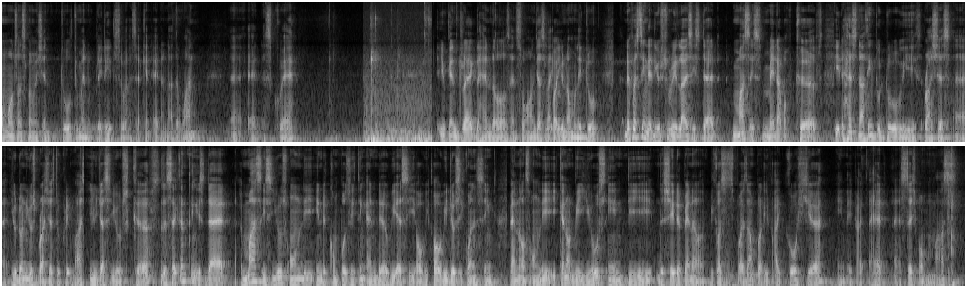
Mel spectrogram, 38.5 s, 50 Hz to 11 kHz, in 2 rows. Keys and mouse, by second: 3.4-5.2 drag, 6.5 g, 7.2 r, 7.3 s, 9.8 click, 10.3-12.2 drag, 33.4 click, 36.4-38.5 drag.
